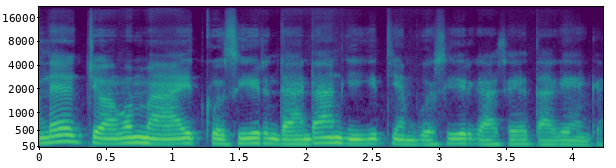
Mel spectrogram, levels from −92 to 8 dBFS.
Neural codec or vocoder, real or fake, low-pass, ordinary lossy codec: codec, 44.1 kHz, 7.8 kbps, DAC; fake; none; none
